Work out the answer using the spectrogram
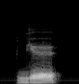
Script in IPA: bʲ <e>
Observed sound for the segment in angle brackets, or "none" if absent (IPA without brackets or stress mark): ɘ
